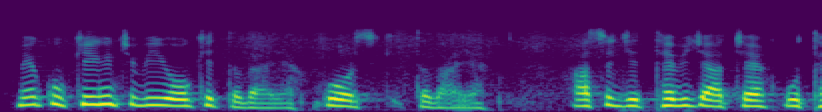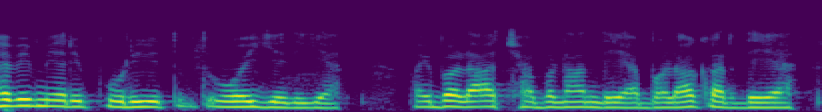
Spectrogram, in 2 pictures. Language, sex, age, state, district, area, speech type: Dogri, female, 45-60, Jammu and Kashmir, Samba, rural, spontaneous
